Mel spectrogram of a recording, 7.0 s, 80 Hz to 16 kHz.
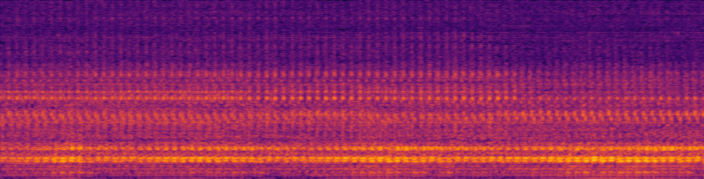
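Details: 2013 Chevy Volt petrol engine idling with an uneven, lumpy pulse about four times a second, a misfire; code P0101, not fixed by MAF, plugs or coil pack; engine shuts down, poor power above 70 mph.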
